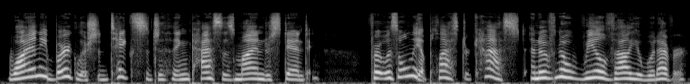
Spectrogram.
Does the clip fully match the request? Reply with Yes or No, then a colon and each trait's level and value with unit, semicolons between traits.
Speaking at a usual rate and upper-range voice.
No: fast, 210 wpm; very high, 270 Hz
